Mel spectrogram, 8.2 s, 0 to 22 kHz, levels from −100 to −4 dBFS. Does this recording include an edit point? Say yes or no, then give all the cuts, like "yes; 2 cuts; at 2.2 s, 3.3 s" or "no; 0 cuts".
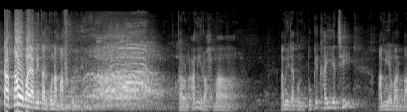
no; 0 cuts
